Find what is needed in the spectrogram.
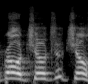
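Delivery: high, loud, hurried-sounding plea; urgent calming plea. Retold or imitated. Hustler holding back his mad trainee, urgent plea.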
